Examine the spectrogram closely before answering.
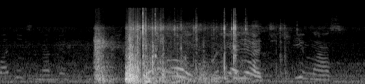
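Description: A car crashes into another car with a loud bang.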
